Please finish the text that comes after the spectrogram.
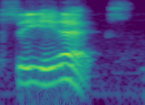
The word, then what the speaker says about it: CEX: that's what it's called, CEX. Yeah, but it's become a joke, hasn't it? There's no other way of pronouncing it other than the same as the SEX.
